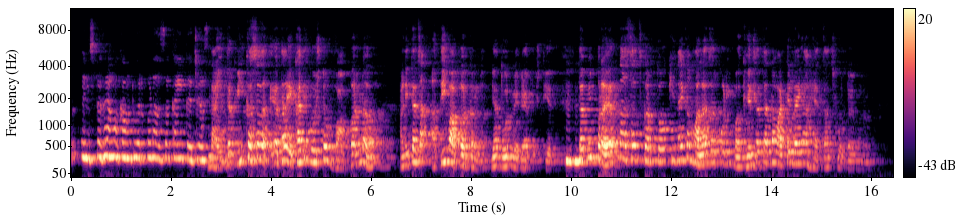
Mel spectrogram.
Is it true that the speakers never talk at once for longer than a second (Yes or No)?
Yes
